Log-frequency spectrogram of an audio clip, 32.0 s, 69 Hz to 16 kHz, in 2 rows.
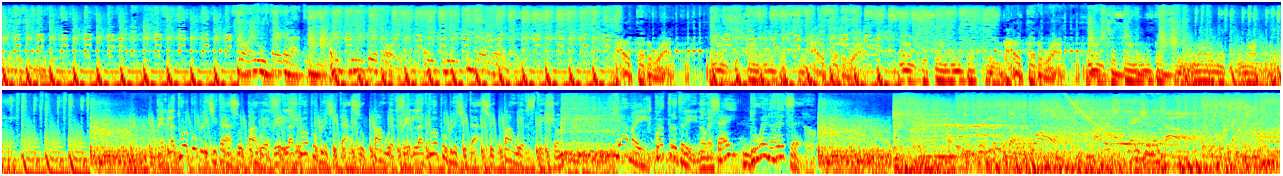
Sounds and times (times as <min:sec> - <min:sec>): Music: 0:00.0 - 0:31.9.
